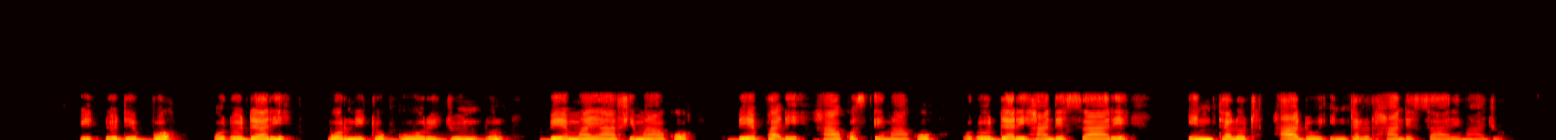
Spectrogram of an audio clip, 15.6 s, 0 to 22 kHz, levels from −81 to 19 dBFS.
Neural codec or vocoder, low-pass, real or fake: none; 7.2 kHz; real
